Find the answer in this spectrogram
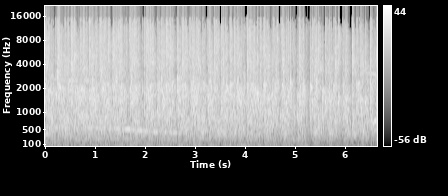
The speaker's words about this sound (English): Can we have a round of applause for our teachers and counselors? Well, certainly we can.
